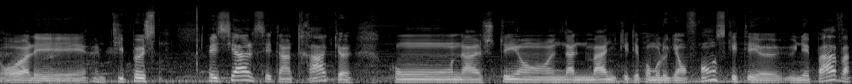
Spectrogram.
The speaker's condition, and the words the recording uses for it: Stuttering. Je crois que vous avez dû peut-être entendre au micro, je suis un petit peu bègue, et c'est vrai.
